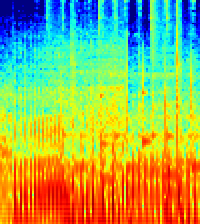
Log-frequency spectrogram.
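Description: A dirt bike engine running, with music with a steady beat coming in and taking over about halfway through.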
